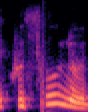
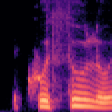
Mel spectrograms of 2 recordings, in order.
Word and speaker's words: Cthulhu: great one yeah the great one was the cthulhu the one in uh hp lover crafts books i don't know the big big bad like they're a bunch of things you can what did you just say cthulhu it's it's spelled really ct uh h it's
